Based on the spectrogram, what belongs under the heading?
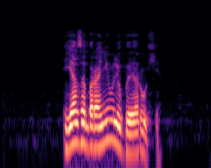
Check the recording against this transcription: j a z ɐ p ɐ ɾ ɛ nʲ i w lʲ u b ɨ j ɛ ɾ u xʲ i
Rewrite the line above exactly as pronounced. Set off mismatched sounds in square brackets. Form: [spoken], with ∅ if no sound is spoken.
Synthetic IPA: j a z ɐ [b] ɐ ɾ [a] nʲ i w lʲ u b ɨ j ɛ ɾ u xʲ i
